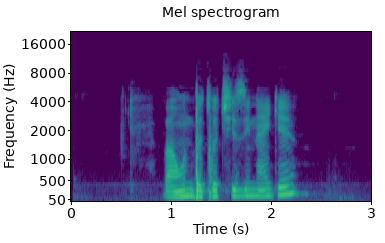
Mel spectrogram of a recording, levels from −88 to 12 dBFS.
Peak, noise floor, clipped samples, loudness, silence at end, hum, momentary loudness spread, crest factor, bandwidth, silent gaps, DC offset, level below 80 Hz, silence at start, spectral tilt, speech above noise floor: -2 dBFS; -61 dBFS; under 0.1%; -22 LUFS; 0.7 s; none; 7 LU; 22 dB; 8.8 kHz; none; under 0.1%; -54 dBFS; 0.6 s; -6 dB/octave; 40 dB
